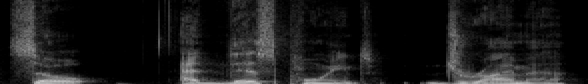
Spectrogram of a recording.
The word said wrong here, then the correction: Jurimi: or Jurimi, sorry, Jurimi is how you say his name,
